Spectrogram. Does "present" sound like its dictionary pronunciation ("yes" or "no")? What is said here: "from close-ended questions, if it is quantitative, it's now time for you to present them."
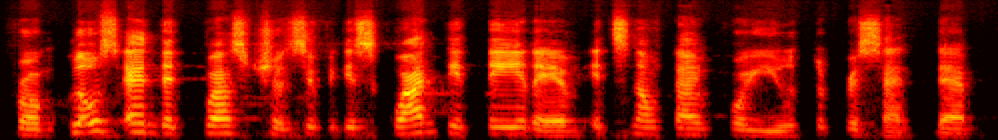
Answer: no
